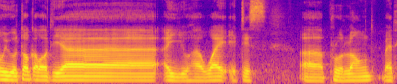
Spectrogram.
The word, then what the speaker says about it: أَيُّهَا: So if you want to be precise, make sure that you differentiate and become clear when you pronounce the ya with emphasis as well as the ha that comes in there. Ayyuha, قُلْ يَا أَيُّهَا الْكَافِرُونَ.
